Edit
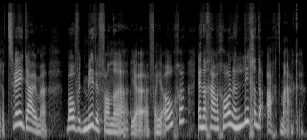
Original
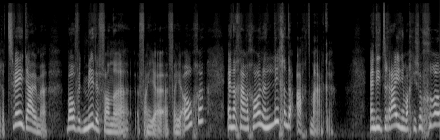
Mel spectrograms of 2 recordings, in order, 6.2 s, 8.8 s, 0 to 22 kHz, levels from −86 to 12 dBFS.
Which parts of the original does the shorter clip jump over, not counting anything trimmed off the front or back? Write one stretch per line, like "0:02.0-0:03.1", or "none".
0:02.6-0:03.0
0:04.3-0:04.5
